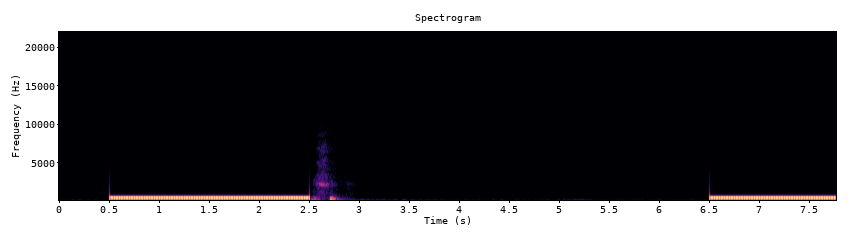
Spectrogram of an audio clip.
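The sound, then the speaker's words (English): A telephone ringing tone plays while redialing a dropped call: a steady electronic hum lasting about two seconds, a brief clattering noise, a long quiet gap, then the same tone starting again. “And it's ringing on the episode.”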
